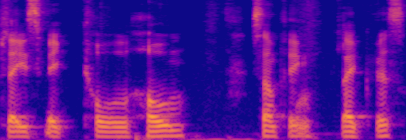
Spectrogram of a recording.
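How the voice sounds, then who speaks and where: A man speaks with a strong German accent. The recording is very clean, with a silent background. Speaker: podcast host. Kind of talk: interview.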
